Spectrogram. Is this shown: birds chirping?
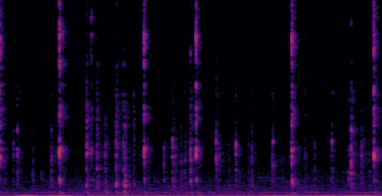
no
